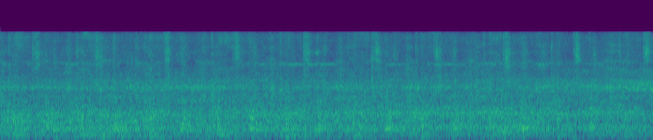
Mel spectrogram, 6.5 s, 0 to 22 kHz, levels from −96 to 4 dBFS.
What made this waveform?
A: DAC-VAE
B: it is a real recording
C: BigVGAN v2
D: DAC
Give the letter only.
A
